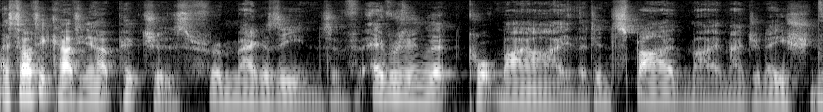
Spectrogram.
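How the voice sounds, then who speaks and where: A man's medium-pitched, somewhat breathy voice with a dark, mellow tone, a southern English accent, a moderate pace and lively intonation. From England, Brighton, with French mother. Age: 70s. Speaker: art auctioneer and specialist. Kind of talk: personal introduction talk. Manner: measured, with frequent hesitations.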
